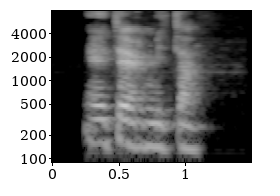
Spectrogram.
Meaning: Intermittent
- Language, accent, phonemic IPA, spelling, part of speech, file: French, Canada, /ɛ̃.tɛʁ.mi.tɑ̃/, intermittent, adjective, LL-Q150 (fra)-intermittent.wav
